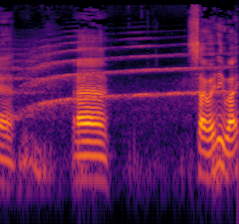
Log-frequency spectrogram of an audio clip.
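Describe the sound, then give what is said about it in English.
An ambulance siren passes on a nearby main road by an airport. Its steady wailing tone rises slowly and holds throughout, moderately loud beneath short bursts of a person talking. “We're right near the main road here, so that's an ambulance going past.”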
